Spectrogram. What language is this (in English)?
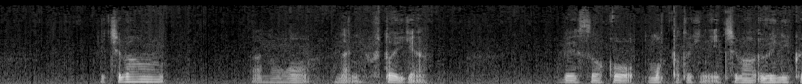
Japanese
